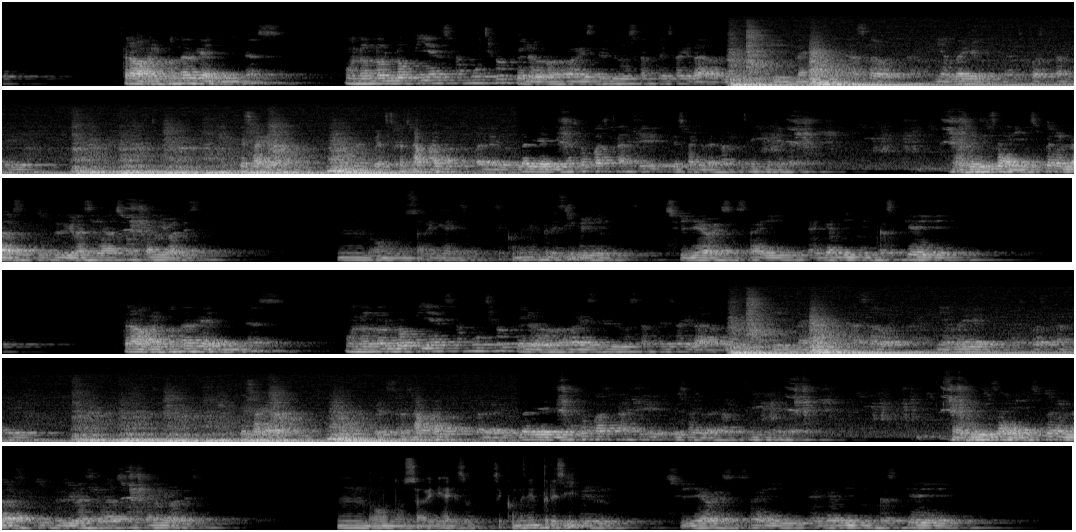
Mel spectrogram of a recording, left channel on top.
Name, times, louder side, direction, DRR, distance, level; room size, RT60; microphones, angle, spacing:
voice 1, 1.2-2.7 3.4-11.0 12.9-18.7 20.2-23.3 27.2-27.5 28.1-31.0, left 1 dB, 60° left, 1 dB, 0.6 m, -28 dB
sound 1, 7.2-15.9, equal, 15° left, 0.7 m, -24 dB
Bird, 16.3-23.1, right 1 dB, 35° right, 1.1 m, -45 dB
voice 2, 19.9-20.5 24.8-27.3, right 4 dB, 65° right, 9 dB, 0.3 m, -32 dB
4.9 x 2.1 x 2.5 m, 1.1 s
head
